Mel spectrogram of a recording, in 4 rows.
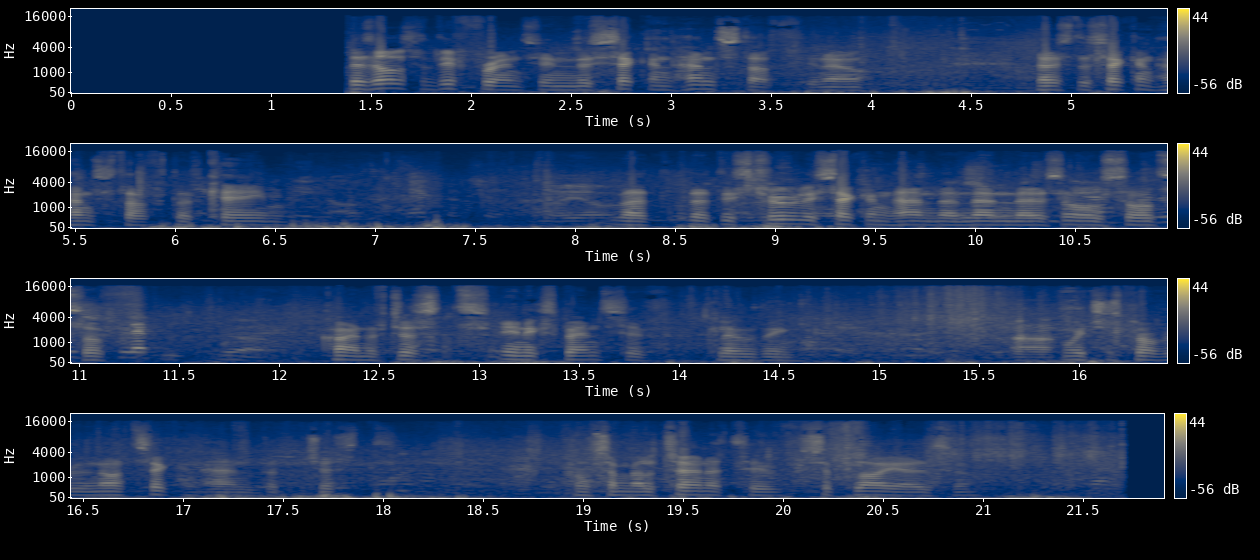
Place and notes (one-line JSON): {"title": "Baltijaam Market -Andres discuss second hand products", "date": "2008-04-21 12:31:00", "description": "conversation with Andres Kurg about history and trajectory of Baltijaam market", "latitude": "59.44", "longitude": "24.74", "altitude": "18", "timezone": "Europe/Tallinn"}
